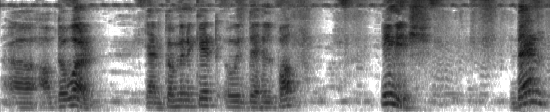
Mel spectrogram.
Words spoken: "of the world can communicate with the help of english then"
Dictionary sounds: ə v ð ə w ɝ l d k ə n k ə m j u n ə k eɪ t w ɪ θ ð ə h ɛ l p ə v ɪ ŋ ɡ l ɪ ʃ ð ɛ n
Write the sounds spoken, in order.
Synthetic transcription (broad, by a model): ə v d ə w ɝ d k ə n k ə m j u n ə k eɪ t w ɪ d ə h ɛ l p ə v ɪ ŋ ɡ l ɪ ʃ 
